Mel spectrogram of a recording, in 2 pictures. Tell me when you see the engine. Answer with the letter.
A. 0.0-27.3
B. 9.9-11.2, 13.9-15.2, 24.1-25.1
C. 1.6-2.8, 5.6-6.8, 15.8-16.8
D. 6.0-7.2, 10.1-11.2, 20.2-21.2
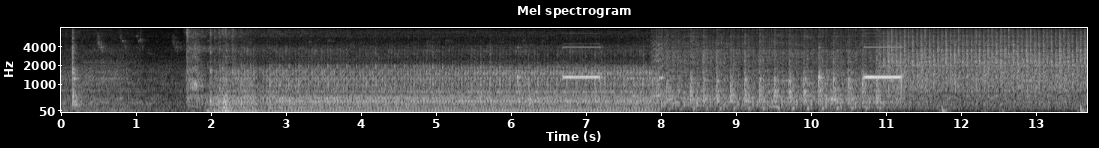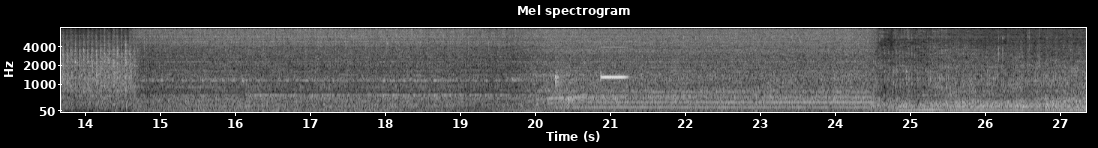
A.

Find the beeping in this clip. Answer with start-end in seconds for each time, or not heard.
6.0-7.2, 10.1-11.2, 20.2-21.2.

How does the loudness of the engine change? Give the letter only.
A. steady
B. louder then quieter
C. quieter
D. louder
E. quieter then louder
A.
